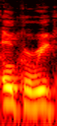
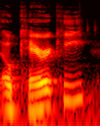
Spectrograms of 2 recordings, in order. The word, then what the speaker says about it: Okereke: Remember, that's how you pronounce it right. They came out, it's like, it's not Okereke. It's not what Pat McAfee announced during the draft. It's Okereke.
